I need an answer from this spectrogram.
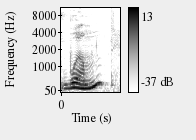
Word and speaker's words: womb: 전도서 Ecclesiastes, 전도서에서 He came from his mother's womb. 그가 엄마의 태로부터 womb, 비는 묵음입니다.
